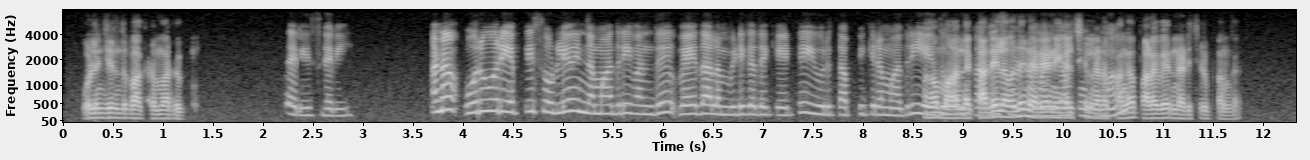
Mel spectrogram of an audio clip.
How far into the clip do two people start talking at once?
8.6 s

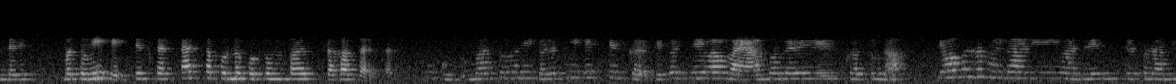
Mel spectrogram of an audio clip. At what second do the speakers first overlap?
none

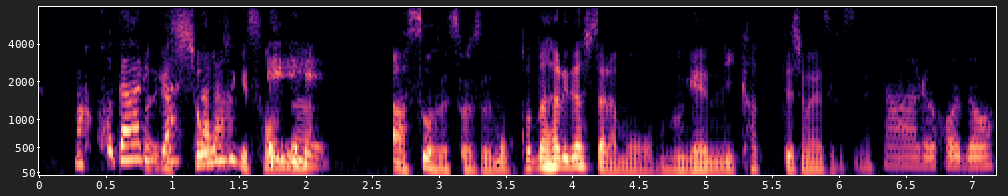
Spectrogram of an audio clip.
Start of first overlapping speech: 0.8 s

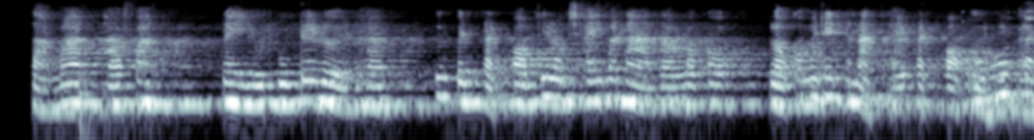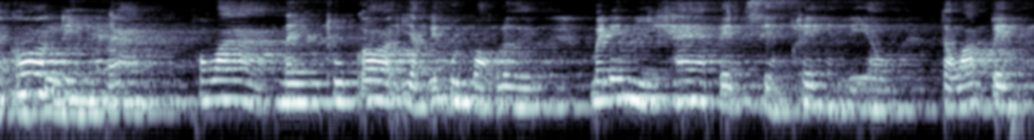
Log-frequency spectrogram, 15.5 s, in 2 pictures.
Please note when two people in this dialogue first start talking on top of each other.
7.3 s

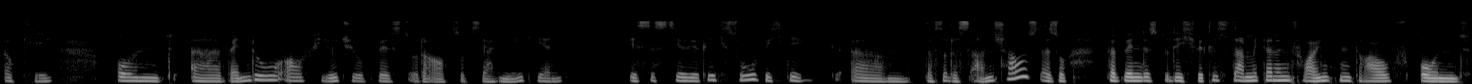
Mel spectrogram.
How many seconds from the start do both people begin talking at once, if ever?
none

